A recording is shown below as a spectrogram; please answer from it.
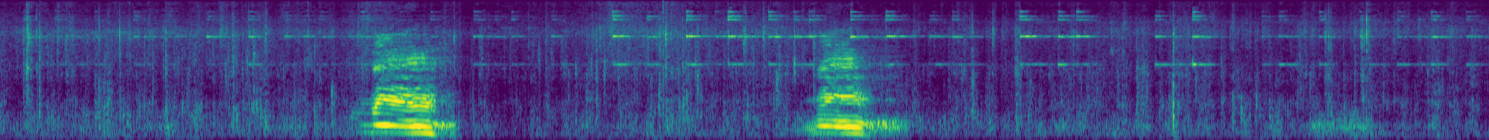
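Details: Herd of dozens of tame cattle guided back to the farm pen, giving two loud, wavering moos about four seconds apart, plus a faint third call later, over constant hissy outdoor noise.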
